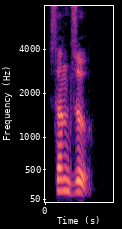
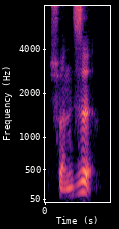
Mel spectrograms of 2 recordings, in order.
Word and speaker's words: Sun Tzu: He is most often called in the West Sun Tzu, though a more accurate Mandarin pronunciation would be Sun Zi.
